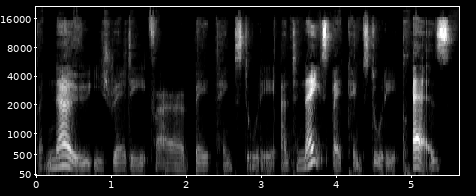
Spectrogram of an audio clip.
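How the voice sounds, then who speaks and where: A woman reading a bedtime story aloud to children in an expressive storytelling style. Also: sits low, a little slow, gravelly.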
